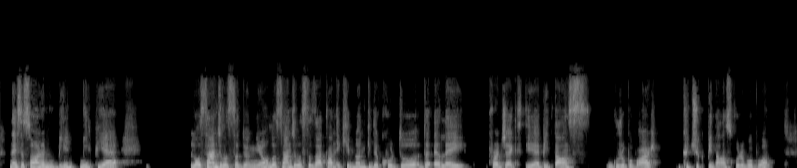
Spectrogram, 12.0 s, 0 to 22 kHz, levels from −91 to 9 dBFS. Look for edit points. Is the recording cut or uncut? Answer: uncut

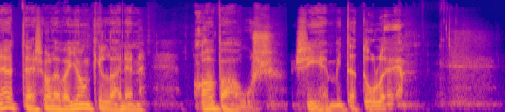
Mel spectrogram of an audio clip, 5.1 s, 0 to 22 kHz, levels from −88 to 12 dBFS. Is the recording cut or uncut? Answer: cut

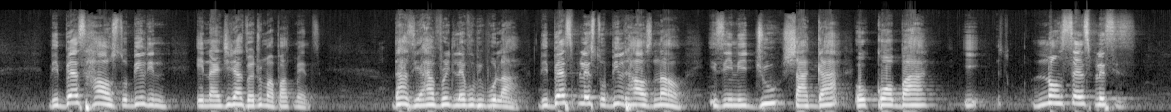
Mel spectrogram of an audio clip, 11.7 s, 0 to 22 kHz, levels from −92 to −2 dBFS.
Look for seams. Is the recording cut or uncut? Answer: cut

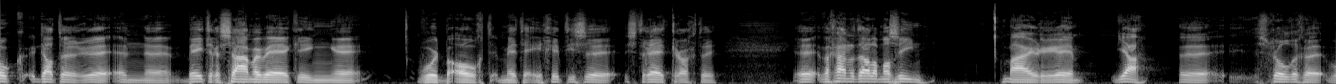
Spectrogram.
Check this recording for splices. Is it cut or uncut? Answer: uncut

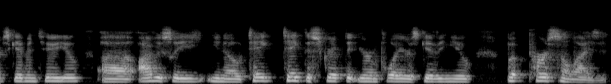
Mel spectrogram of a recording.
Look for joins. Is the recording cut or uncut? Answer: cut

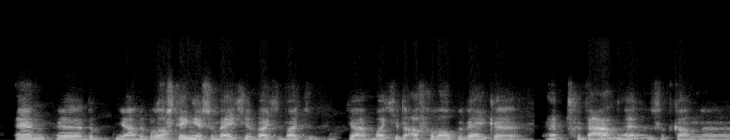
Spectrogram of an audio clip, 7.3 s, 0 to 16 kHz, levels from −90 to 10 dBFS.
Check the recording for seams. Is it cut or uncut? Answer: cut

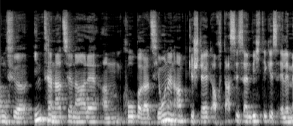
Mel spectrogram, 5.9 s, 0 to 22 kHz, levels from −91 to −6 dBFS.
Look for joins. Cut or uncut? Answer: uncut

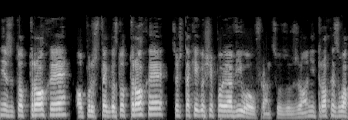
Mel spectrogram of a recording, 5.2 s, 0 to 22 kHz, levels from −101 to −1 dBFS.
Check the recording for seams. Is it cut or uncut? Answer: cut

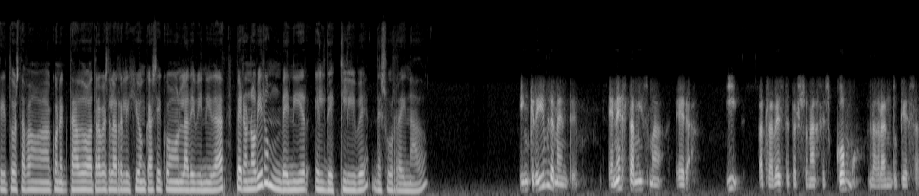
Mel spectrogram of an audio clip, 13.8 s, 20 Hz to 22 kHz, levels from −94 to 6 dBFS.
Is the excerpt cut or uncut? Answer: cut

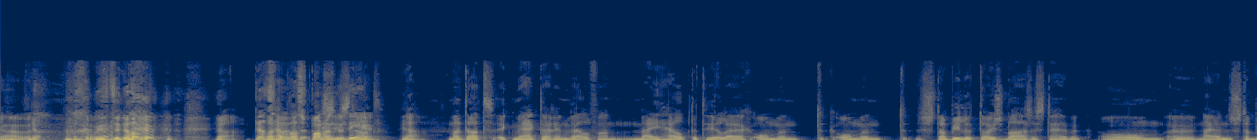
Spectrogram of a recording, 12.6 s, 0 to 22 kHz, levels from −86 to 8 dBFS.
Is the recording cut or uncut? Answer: cut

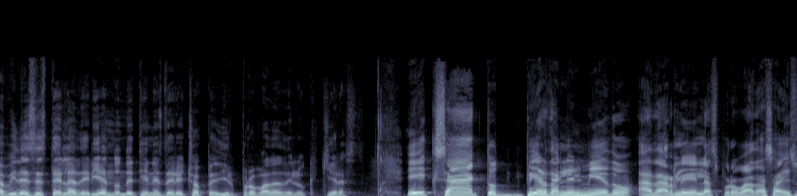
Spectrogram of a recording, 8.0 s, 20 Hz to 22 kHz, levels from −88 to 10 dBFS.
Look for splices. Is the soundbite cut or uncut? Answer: uncut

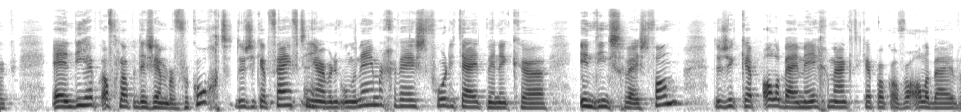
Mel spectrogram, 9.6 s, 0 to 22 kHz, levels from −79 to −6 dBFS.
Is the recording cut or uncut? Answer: uncut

